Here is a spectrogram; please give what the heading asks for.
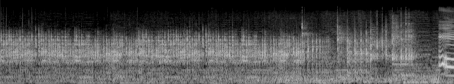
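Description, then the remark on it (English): A prize wheel in a Red FM radio call-in game is given a big spin for a caller trying to win. It makes a steady, fast stream of mechanical clicks that rattle on for several seconds before a brief change in tone at the end, landing on red. “Right, I'm going to give you a big spin here.”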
